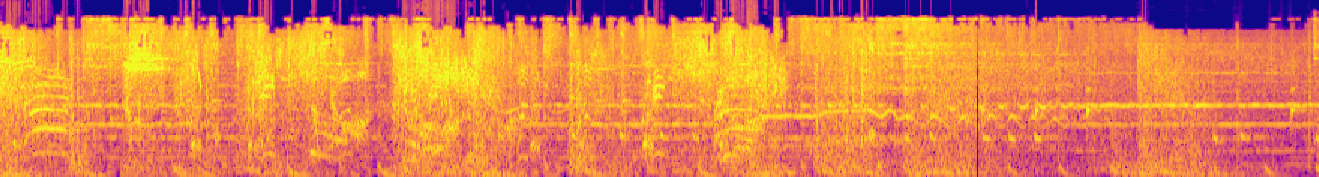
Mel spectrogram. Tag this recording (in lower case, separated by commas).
music, speech, crash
